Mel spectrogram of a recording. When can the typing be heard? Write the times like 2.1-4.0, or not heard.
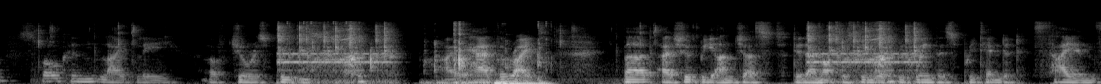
2.9-5.5.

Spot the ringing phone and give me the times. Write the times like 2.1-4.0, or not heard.
2.8-4.0, 8.1-9.3.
